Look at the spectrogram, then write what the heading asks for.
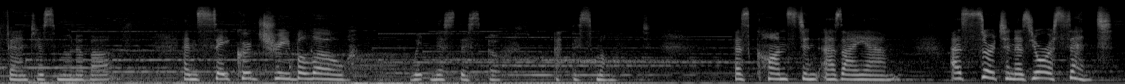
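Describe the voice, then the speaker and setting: An actress voicing a teasing, haughty and enigmatic young woman in a theatrical, measured anime game style. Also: on the high side. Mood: solemn. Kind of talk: dramatic anime game voice acting.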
